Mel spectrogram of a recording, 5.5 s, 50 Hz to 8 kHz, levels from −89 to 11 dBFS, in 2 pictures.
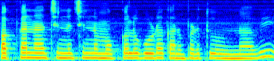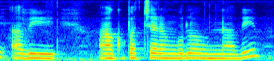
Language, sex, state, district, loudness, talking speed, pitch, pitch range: Telugu, female, Telangana, Mahabubabad, -19 LUFS, 120 wpm, 210 Hz, 205-220 Hz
